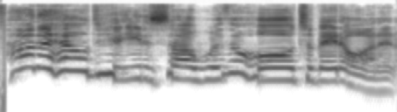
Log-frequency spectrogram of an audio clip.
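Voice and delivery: can't believe this order; incredulous rant. Real, not acted. Worker ranting at the absurd whole tomato order, high and incredulous.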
